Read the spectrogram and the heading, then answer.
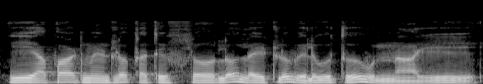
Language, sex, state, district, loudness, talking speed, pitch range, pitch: Telugu, male, Telangana, Hyderabad, -15 LUFS, 85 wpm, 85-100 Hz, 95 Hz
